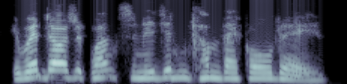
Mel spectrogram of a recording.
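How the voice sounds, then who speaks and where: An actress in a radio drama playing an anxious, dutiful office secretary who is easily shaken and speaks with emotional, hesitant urgency. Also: female voice, a little fast, no room sound, close to an everyday voice. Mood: nervous, earnest. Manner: hesitant, emotional, highly strung. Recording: slightly dull, dry studio sound.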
